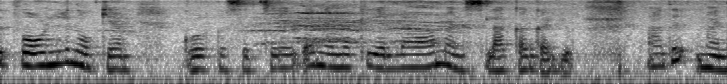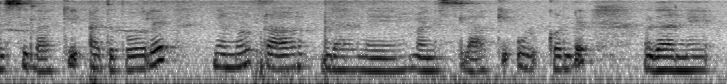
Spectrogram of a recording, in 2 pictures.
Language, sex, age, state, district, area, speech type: Malayalam, female, 18-30, Kerala, Kozhikode, rural, spontaneous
